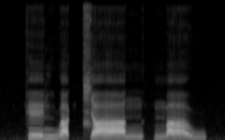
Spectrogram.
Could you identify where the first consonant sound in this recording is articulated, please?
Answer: velar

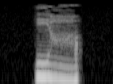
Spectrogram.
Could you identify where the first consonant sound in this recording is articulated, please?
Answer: palatal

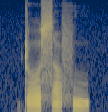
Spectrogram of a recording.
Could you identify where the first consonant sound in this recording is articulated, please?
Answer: retroflex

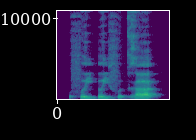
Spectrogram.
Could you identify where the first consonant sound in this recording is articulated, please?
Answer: labial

